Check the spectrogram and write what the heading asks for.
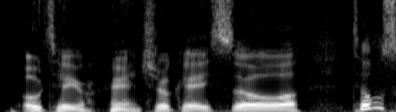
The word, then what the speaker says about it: Otay Ranch: of 2020 out of OT Ranch High School in California am I pronouncing that correctly uh OT Ranch Otay Ranch okay so uh tell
